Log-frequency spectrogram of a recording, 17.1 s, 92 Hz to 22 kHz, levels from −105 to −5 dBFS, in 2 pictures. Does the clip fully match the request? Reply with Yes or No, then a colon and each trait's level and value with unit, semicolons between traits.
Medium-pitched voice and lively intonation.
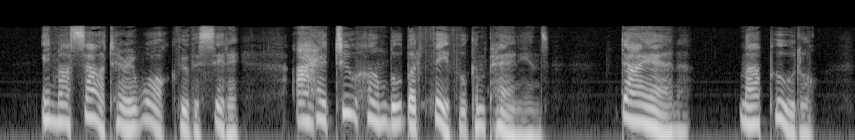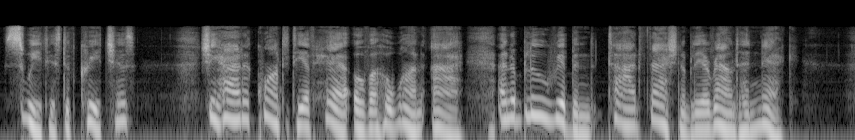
Yes: medium, 155 Hz; wide, 7.0 semitones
